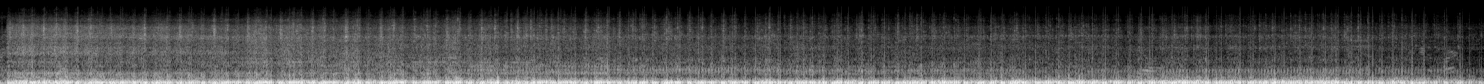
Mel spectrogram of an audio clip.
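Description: Loud, steady car engine rumble with a deep, fast-pulsing exhaust note. It starts abruptly and keeps on without a break.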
